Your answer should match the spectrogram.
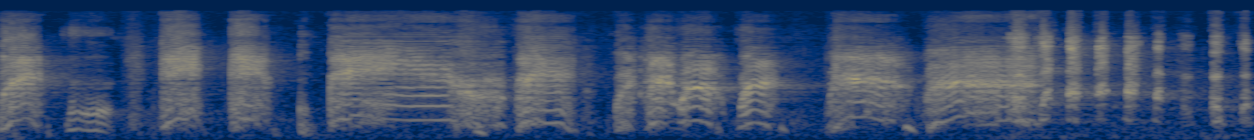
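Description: A beatboxer's mouth-made vocal effects: sliding, warbling pitched sounds with a short held note, mixed with a few clicks. A quick percussive beat starts up again near the end.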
